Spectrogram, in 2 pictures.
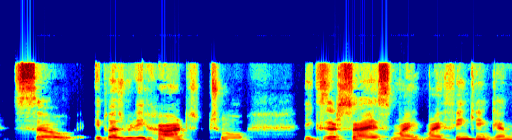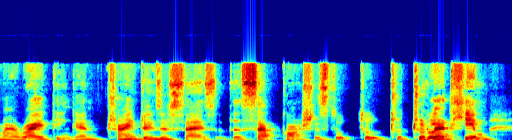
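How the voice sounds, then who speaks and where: A woman with a Romanian accent at a fairly slow pace, over a quiet background. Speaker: remote viewer. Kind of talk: online group Q&A discussion. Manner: halting, repeating words.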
